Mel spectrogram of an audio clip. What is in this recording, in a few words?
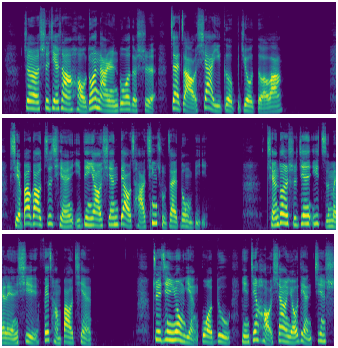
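chinese mandarin female narration; voice demos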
